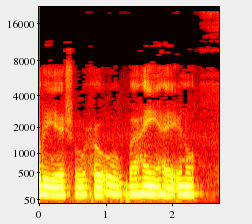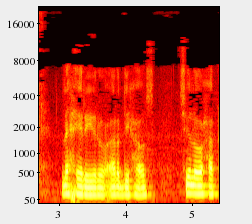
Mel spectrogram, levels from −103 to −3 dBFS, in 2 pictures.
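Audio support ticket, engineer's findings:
WMA compression, throughout the speech clip. Ringing, washy smearing with hiss that swells and fades with the signal, likely from a low-rate WMA encode (consistent with around 48 kbps): long transform blocks spread quantisation noise over tens of milliseconds, weak components zeroed. Bandwidth reaches about 20.1 kHz.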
